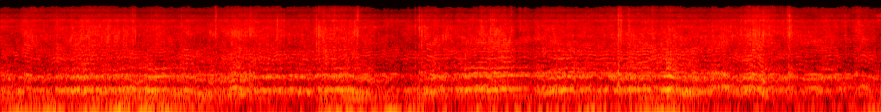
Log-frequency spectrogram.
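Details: Continuous buzzing of a rural backyard beehive: dense layered honey bee hum holding steady pitch bands, with individual bees swelling briefly louder now and then over a constant low background rumble.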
